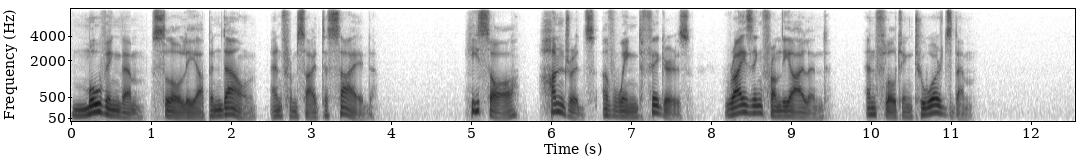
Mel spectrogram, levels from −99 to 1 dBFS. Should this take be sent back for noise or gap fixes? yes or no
no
